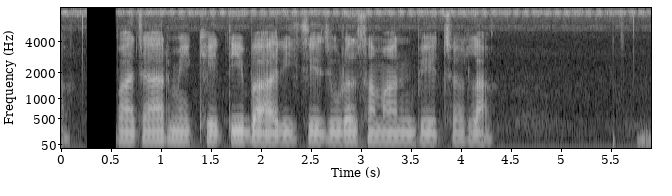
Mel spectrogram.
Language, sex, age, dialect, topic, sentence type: Bhojpuri, male, 18-24, Western, agriculture, statement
